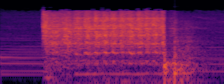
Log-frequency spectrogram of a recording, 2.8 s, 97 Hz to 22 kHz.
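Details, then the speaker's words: Used 5.3 LS V8 in a 1955 Chevy Napco 4x4 clone, on its first start after a rebuilt fuel system; hard cranking, owner suspects poor fuel priming. Catches after a brief crank into a harsh, very loud raspy unmuffled idle on open headers. "oh lee you have no idea how loud that is people who like open headers man Diana that's loud"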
